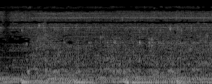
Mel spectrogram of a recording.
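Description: Hot water runs steadily from a tap into a sink, a continuous close splashing rush with no break and no voices.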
